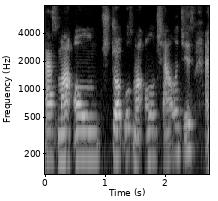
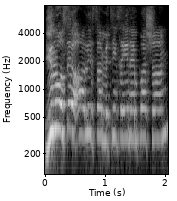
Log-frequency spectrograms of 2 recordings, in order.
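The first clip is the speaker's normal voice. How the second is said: high-pitched Jamaican patois voice; 9 semitones higher than usual. Retelling what a friend said about her name: imitating Jamaican patois. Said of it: "for those of you who don't understand patois".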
